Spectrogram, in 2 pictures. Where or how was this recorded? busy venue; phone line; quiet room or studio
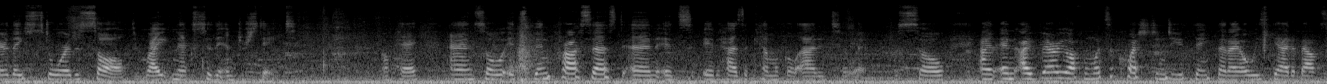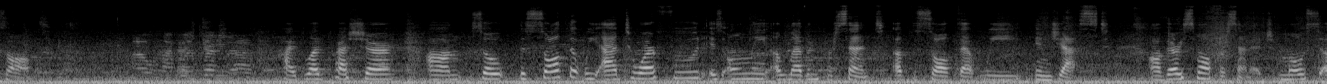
busy venue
